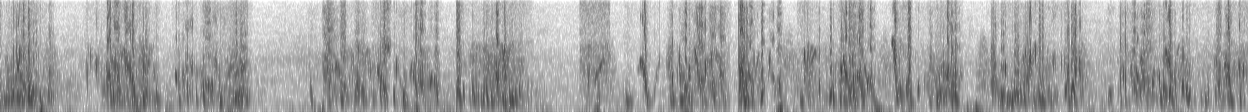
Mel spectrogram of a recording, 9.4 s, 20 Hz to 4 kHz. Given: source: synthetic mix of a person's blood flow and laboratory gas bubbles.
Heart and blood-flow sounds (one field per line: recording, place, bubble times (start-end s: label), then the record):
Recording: Doppler ultrasound of blood flow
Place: subclavian vein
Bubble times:
0.00-0.42 s: bubbles
0.62-1.23 s: bubbles
1.28-1.90 s: bubbles
2.29-3.32 s: bubbles
3.42-4.00 s: bubbles
4.34-4.58 s: bubbles
4.67-4.95 s: bubbles
4.99-5.48 s: bubbles
5.54-5.90 s: bubbles
5.98-6.61 s: bubbles
6.67-7.25 s: bubbles
7.39-8.16 s: bubbles
8.29-9.37 s: bubbles
From the record:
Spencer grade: 4 (maximum detectable bubble signal sounding continuously throughout systole and diastole of every cardiac period, and overriding the amplitude of the normal cardiac signals)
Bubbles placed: anywhere in the cardiac cycle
